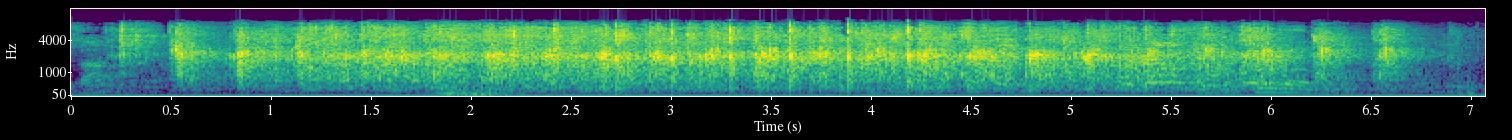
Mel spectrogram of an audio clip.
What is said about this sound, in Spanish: Aplausito.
